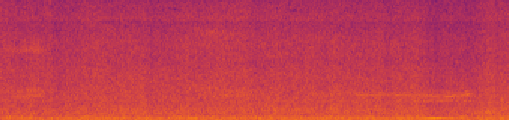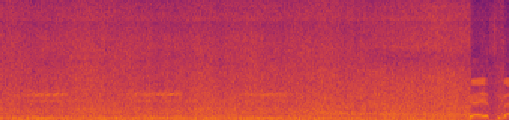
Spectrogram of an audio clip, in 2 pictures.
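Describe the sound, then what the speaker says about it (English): Turbulent water churns with heavy splashes, a loud continuous roaring wash close by, broadband and unbroken across the whole stretch. "Getting some heavy splashes in there."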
